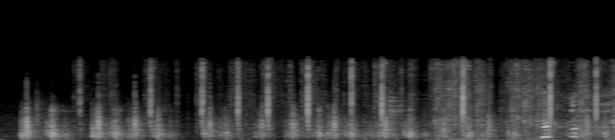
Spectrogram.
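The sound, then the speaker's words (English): Rapid, busy clacking of manual typewriter keys on an old Smith Corona, a dense run of sharp mechanical strikes, with a low rumble joining near the end. “The secretary pool on the old Smith Corona.”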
